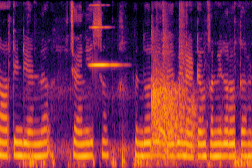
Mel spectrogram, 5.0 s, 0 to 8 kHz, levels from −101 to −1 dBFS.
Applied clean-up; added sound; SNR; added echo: none; none; none; none.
